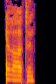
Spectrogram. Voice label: "erraten", German; adjectives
